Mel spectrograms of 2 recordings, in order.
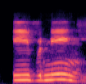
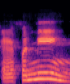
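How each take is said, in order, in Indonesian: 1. Vokal pertama terdengar seperti 'ee'. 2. Vokal pertama terdengar seperti 'eh'. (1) "huruf E ini dibacanya I" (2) "bukan evening ya"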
